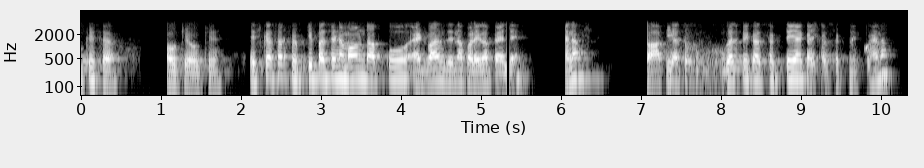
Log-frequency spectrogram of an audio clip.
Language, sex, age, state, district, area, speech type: Hindi, male, 18-30, Madhya Pradesh, Bhopal, urban, conversation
